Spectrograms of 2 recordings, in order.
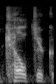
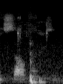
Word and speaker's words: Celtic: more popular in america we started using the word celtic but they're spelled the same and we still call the basketball guys celtics yeah you know even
